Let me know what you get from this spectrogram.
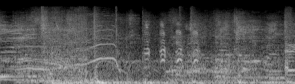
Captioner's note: laughs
